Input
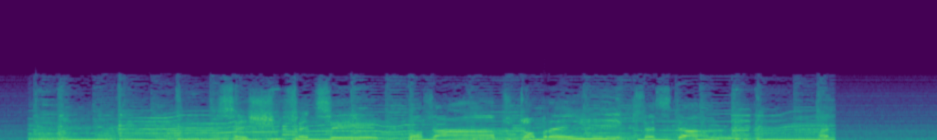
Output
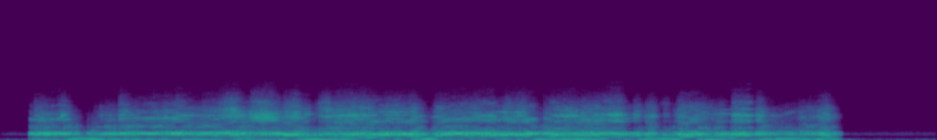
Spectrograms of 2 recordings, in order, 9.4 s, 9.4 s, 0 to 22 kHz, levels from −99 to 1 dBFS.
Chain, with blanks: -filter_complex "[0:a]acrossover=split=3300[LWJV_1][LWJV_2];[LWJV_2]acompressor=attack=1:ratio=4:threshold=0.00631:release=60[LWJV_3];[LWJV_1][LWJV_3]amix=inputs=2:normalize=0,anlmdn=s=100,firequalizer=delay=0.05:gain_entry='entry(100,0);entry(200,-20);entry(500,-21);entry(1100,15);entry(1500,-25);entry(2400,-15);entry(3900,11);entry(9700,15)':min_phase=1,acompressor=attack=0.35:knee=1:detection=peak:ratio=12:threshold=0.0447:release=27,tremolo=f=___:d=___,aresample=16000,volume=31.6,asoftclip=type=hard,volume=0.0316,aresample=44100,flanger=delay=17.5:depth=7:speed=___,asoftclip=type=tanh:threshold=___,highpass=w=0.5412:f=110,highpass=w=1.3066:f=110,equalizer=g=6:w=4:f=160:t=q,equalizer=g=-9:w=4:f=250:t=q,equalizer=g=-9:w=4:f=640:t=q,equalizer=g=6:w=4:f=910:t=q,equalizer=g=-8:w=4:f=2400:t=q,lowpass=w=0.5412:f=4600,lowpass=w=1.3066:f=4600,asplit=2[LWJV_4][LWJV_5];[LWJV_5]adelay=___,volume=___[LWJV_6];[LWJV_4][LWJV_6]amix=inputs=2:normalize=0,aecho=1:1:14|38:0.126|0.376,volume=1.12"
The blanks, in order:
140, 0.824, 1.2, 0.0119, 20, 0.75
